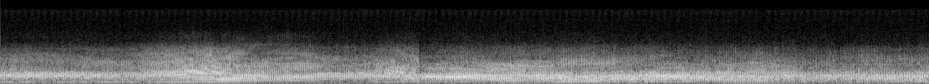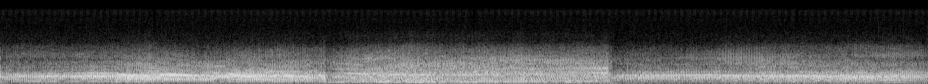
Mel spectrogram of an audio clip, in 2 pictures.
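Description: Engines of 500 cc Formula 3 racing cars at speed, the note rising and falling as they accelerate and lift through the corners. The engine note changes abruptly every few seconds.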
